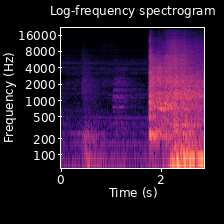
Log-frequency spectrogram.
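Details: VAZ 2107 after electrical rework, gas (LPG) system removed and rewired to run on petrol with injector wiring; previously stalled with shaking revs: near silence, then fires at once into a loud, even run; normal start.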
